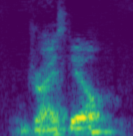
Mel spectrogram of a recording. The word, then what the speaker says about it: Drisdelle: Yeah, it's a French version of a Scottish name. Drisdelle.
